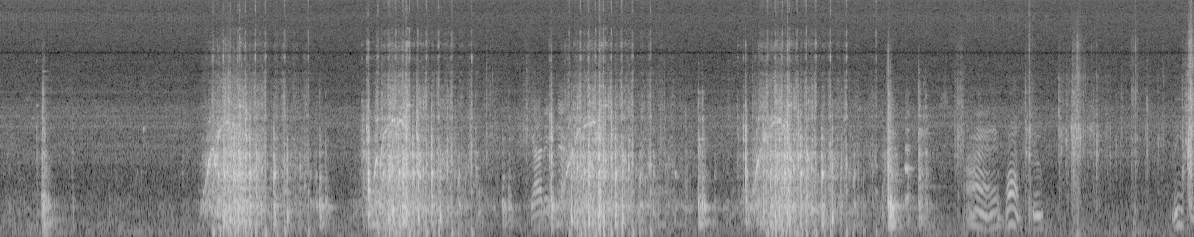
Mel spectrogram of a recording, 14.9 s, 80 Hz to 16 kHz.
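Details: 6.5 hp Briggs & Stratton Intek engine on a free Ariens mower, stored without gas: four cord pulls about two seconds apart, each a short whirring churn that never catches; owner wonders if it's too much gas. Pull-start cranking, no start.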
